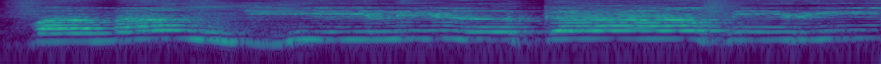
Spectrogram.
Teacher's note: huruf ha-nya dibaca tafkhim tebal, ditasydidkan, ditekankan, kasrah 1 harokat. Kemudian huruf lam yang pertama dibaca tipis, tarqiq, kasrah, cukup 1 harokat saja karena setelahnya langsung disambung huruf lam yang sukun.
